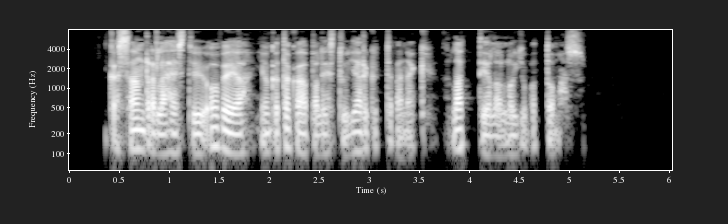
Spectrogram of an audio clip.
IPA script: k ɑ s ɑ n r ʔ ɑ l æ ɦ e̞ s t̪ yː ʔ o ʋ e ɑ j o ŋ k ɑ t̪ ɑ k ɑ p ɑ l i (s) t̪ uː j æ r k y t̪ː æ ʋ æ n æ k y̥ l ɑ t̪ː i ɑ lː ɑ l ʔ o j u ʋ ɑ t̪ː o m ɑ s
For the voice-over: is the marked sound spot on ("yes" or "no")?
yes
